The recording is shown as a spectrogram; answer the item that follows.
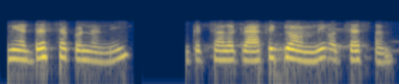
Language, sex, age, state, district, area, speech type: Telugu, female, 18-30, Andhra Pradesh, Krishna, rural, conversation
